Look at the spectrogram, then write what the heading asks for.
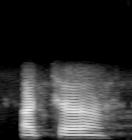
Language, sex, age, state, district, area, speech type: Urdu, female, 18-30, Uttar Pradesh, Balrampur, rural, conversation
